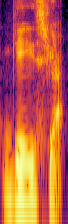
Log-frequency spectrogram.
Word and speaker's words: geisha: Harusnya kita kalau misalkan kita mengikuti aturan yang tadi, karena dia diikuti oleh huruf maka dia harus dibaca geisha, padahal tidak, karena memang pengucapan dari sononya itu adalah G, maka kita baca geisha.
